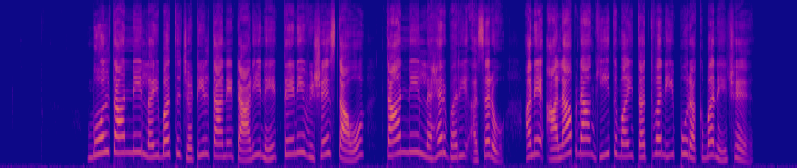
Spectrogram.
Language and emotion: Gujarati, neutral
